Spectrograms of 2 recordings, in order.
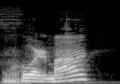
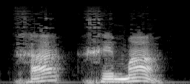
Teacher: O Shevá aqui ele é mudo, por isso que lê horma, e aqui ele é pronunciado rahemá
